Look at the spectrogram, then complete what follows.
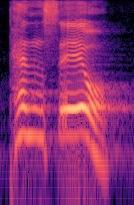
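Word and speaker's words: πενθέω: 여기 애통한다, 이 말은 이제 펜세오, 세오는 그 영어로 말하면 TH 발음이에요.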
